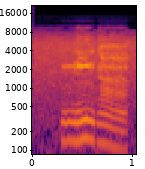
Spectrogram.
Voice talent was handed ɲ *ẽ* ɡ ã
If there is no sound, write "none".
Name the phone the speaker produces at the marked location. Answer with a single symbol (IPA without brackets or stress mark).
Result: ĩ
